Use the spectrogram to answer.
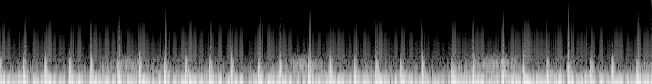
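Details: Soothing ASMR heartbeat recording: loud, deep, evenly repeating heartbeat thumps fill the recording; a steady heartbeat.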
